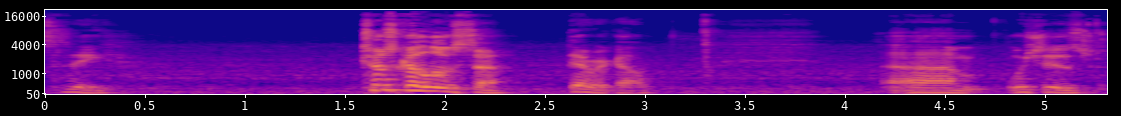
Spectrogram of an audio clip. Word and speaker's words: Tuscaloosa: I can't pronounce the city. Tuscaloosa.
